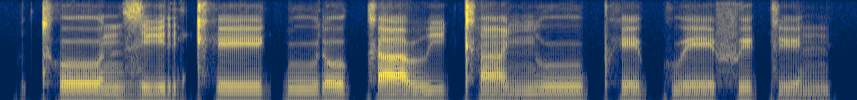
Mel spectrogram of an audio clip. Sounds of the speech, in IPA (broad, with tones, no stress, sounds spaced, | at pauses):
tʰ oː˨ n z i˨ r kʰ eː˨ k͡p u˨ ɾ o˦ k a˨ β i˨ kʰ ã˨ ɲ uː˦ pʰ e˨ kʷ eː˨ f ɪ˦ k ɪ˨ n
